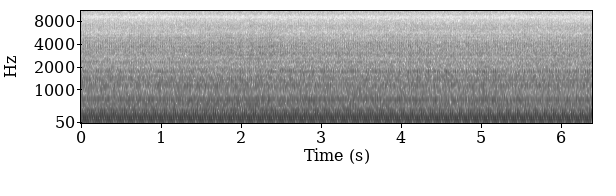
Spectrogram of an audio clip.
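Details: Ryobi RYi2322 inverter generator bought as non-running, now running steady and even with no surging or misses after clearing a carb jet blocked by fuel left in the float bowl; app shows 0.1 hours runtime, essentially new.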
